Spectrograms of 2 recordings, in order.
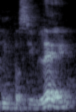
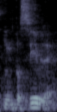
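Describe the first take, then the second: First: "imposible" with the stress wrongly on the final "ble"; wrong final-syllable stress. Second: Said in the usual way. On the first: Shown as a demonstration. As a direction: lift and punch the last syllable of "imposible". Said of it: "It's not imposible". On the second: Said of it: "it's always the penultimate syllable".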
